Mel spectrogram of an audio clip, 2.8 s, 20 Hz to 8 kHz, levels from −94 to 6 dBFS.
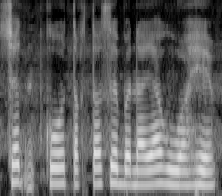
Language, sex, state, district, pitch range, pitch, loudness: Hindi, female, Arunachal Pradesh, Papum Pare, 210-230 Hz, 220 Hz, -13 LUFS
